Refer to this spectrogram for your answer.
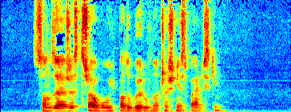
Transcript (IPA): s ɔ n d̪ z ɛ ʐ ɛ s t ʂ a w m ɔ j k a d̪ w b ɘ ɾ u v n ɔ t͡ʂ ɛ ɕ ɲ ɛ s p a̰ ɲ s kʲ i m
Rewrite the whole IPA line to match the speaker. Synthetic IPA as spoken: s ɔ n d̪ z ɛ ʐ ɛ s t ʂ a w m u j p a d̪ w b ɘ ɾ u v n ɔ t͡ʂ ɛ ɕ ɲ ɛ s p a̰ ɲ s kʲ i m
